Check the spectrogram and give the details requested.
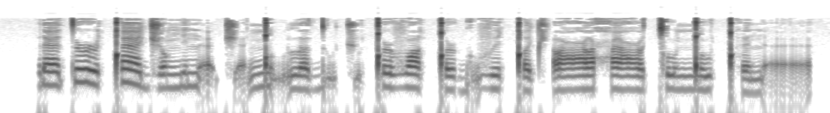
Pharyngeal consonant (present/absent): present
